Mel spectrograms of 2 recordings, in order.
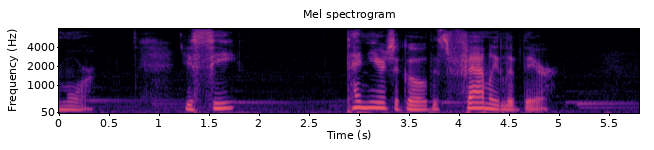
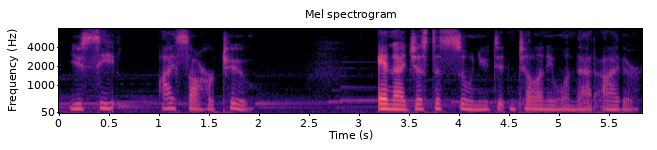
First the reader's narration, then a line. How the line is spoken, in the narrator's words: lowered his voice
